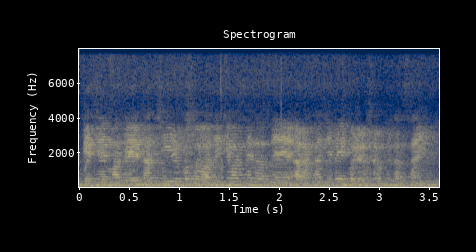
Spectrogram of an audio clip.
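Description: A man speaks amid loud background noise. There is audible room echo. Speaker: ship crew announcer. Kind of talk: public address announcement. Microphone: pa.

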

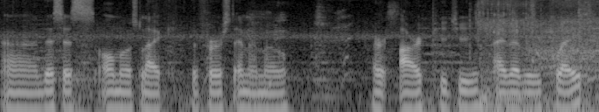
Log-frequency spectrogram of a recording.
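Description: A man speaks at a very slow pace in a very deep, low pitch. His intonation is monotone and flat, with music in the background. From Denmark. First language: Danish. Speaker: gaming YouTuber. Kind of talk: live gameplay commentary. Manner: halting, many fillers.

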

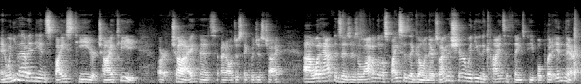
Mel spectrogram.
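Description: Using lively intonation, a man speaks at a moderate pace in a space with audible room echo. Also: medium pitch for a man. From India. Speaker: mortgage broker; presenter. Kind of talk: cooking tutorial. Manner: casual, conversational. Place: kitchen. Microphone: phone near.

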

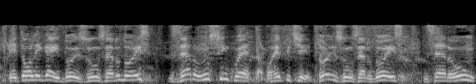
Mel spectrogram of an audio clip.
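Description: High male voice at a moderate pace with hardly any pauses, over noticeable background noise. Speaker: radio announcer. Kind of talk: radio DJ talk. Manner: upbeat. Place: studio.

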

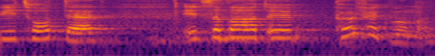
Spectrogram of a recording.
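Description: A woman at a fairly slow pace in a Turkish accent, ordinary pitch variation, light background noise. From Turkey. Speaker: writer; conference presenter. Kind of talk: conference talk. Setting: stage with audience. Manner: halting. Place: hall. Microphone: podium.

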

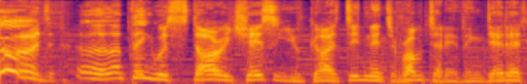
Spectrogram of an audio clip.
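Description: A put-on character voice at a middle pitch talks at a moderate pace. Clear music plays in the background. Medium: role play. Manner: playful, teasing.

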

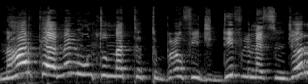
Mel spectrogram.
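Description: A woman's raised, projected voice, bright and sharp in tone, animated, with lively intonation over a quiet background. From Algeria. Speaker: radio host. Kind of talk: casual rant to audience, code-switching. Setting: online video, address to viewers. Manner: animated, emphatic. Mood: defiant, proud. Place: home room. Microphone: phone near.

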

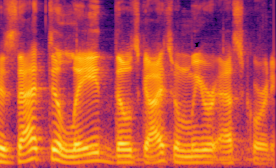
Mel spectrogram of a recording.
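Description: At a fairly slow pace, a man talks in an ordinary speaking voice with ordinary pitch variation. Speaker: gaming YouTuber. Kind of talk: gaming let's play commentary. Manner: excitable.

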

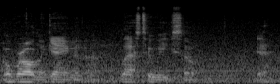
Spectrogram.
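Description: A man talks at a fast pace. Background noise is clearly audible.

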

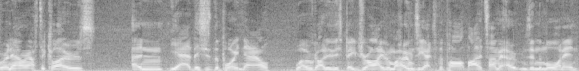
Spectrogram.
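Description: Over faint background noise, a man talks fast with a fairly high pitch and a fairly bright tone.

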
